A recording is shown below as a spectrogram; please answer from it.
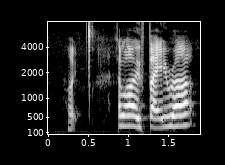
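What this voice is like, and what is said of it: Mixed Australian-British put-on accent. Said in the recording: “That sounded like a mixture between Australian and British.... You're so good at accents.”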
